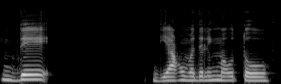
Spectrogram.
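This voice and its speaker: A woman's voice: fairly low pitch, steady tone, normal speed, dark tone, no echo, clean studio sound, lightly acted. A woman with a Filipino accent playing a jealous, easily irritated student girlfriend in an ASMR roleplay, defensive and clipped. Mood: curt, annoyed. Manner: defensive, clipped, teasing Taglish.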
